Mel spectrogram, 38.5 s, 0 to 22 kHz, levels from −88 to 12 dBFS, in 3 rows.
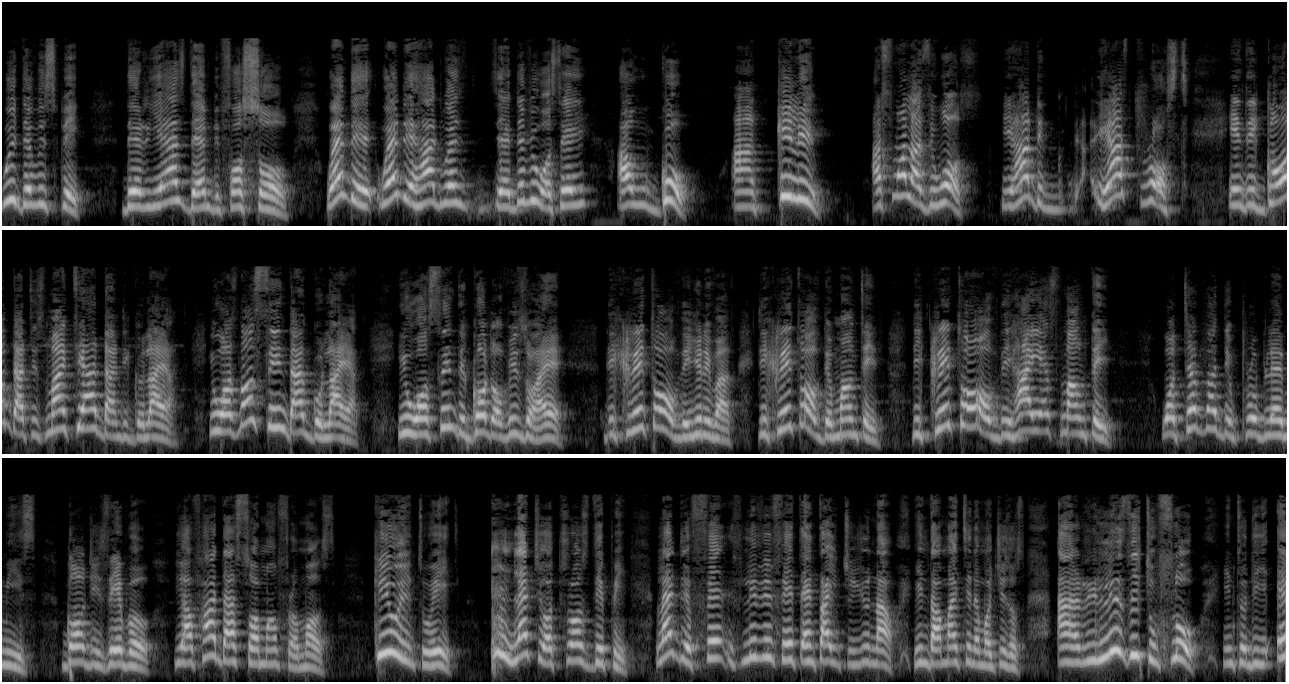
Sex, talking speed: female, 180 wpm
